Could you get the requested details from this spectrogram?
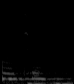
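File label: "Ocho", Spanish, female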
